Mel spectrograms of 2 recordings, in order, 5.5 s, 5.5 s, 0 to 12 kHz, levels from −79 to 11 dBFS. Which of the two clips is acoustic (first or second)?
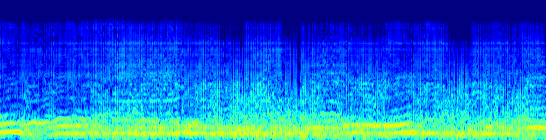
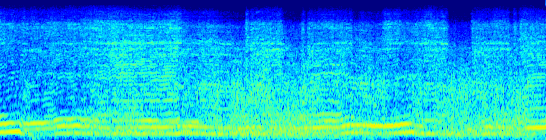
second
